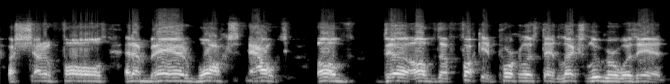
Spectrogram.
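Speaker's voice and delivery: normal talking voice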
